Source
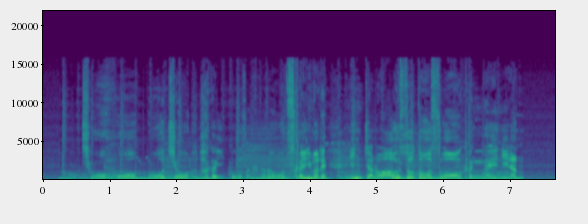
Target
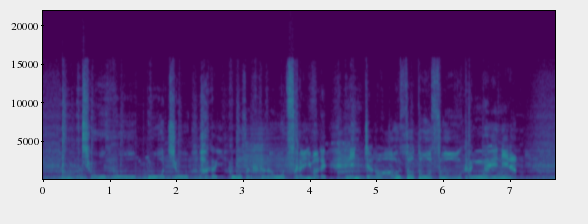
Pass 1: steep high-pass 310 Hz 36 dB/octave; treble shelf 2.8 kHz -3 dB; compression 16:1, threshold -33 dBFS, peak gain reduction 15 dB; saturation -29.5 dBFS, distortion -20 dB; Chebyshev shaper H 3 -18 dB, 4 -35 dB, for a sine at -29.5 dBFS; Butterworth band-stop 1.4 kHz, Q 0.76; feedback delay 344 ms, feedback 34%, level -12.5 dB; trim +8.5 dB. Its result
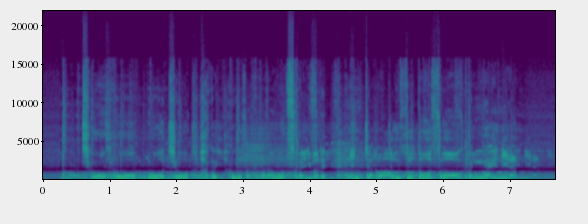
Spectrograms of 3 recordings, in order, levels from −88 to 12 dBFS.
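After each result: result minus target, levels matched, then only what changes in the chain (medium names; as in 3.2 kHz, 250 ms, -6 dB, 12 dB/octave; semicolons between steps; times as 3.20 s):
compression: peak gain reduction -10 dB; 500 Hz band +8.5 dB; echo-to-direct +9 dB
change: compression 16:1, threshold -43.5 dBFS, peak gain reduction 24.5 dB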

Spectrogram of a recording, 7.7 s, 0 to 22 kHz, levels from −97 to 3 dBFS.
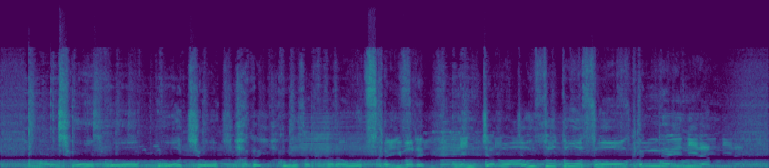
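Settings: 500 Hz band +8.5 dB; echo-to-direct +9 dB
change: Butterworth band-stop 630 Hz, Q 0.76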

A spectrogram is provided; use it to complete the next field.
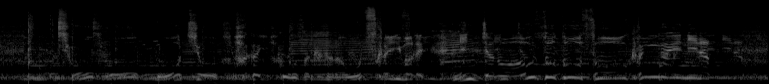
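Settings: echo-to-direct +9 dB
change: feedback delay 344 ms, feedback 34%, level -21.5 dB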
